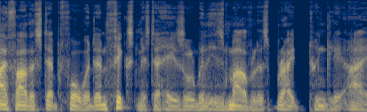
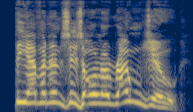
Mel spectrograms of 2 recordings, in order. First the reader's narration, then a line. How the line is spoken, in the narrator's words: shouted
